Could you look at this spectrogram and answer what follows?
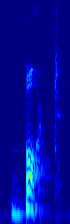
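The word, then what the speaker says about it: bort: or here no you you can't hear an extra r sound there so bot which means away gone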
